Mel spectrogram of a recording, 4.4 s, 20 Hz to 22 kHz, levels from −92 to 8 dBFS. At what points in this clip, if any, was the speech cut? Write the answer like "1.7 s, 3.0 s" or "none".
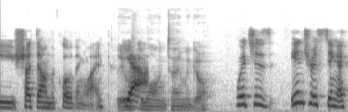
1.5 s

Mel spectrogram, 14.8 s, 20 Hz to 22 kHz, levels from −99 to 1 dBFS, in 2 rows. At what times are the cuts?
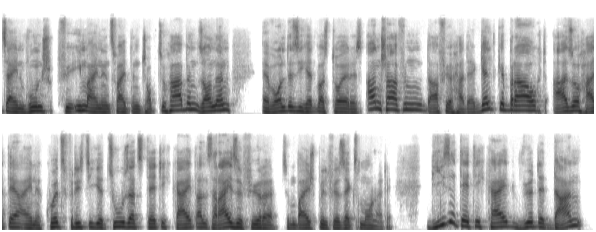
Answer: none

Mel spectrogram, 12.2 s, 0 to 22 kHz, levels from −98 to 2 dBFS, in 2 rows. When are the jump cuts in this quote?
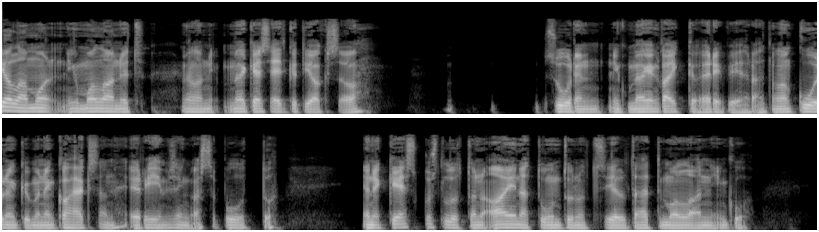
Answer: none

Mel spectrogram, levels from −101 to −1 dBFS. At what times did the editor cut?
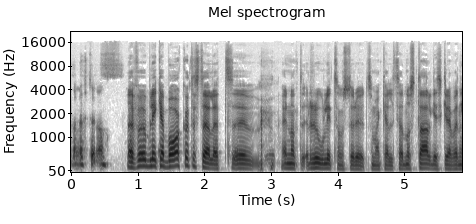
3.0 s

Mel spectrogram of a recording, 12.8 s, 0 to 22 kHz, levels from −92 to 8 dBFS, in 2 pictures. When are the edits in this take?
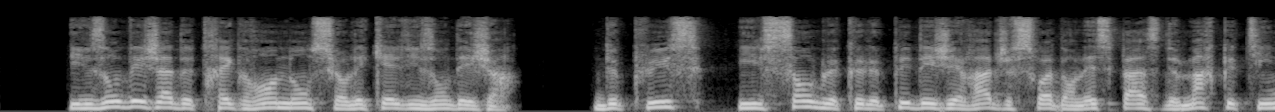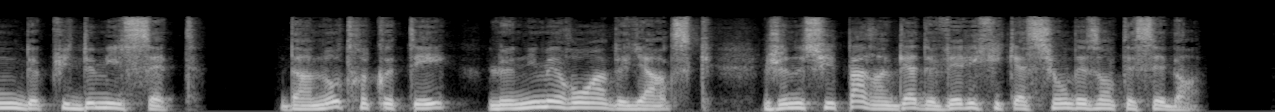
none

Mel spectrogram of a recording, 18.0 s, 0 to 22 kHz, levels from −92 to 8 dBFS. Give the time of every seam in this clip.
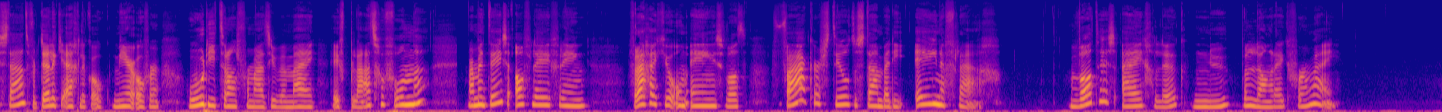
5.7 s

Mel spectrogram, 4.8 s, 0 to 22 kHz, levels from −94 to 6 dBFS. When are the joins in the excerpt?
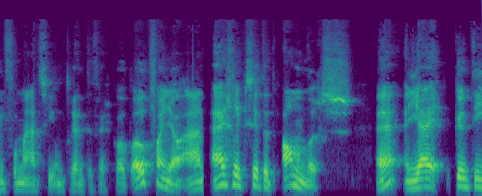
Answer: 2.0 s

